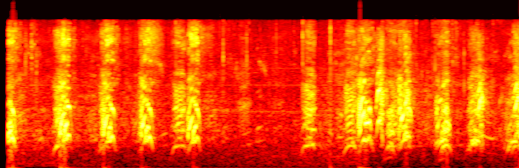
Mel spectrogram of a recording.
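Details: One-year-old Belgian Malinois during guard and protection training, giving loud, harsh barks in quick bursts, about two or three per second with uneven gaps and a short pause midway.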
